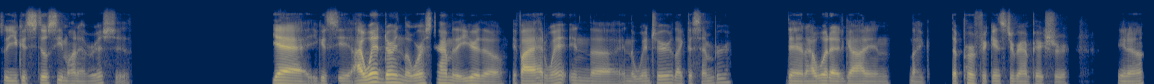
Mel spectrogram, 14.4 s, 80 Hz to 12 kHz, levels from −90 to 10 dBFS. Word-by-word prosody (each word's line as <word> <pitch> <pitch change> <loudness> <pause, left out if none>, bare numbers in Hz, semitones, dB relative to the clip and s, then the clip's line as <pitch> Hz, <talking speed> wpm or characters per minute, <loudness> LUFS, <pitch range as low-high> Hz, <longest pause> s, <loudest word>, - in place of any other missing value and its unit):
so, 120 - -7
you 110 -1 -2
could 120 0 -3
still 125 +2 +2
see 125 +1 0
Mount 110 -1 -6
Everest, 110 +7 -7
yeah. - - -13 1.8
Yeah, 115 -4 +8
you 115 +1 -12
could 115 -2 -5
see 110 - -5
it. 105 - -8
I 120 - +6
went 170 +6 +7
during 155 -2 +3
the 110 -3 -3
worst 125 +4 -1
time 130 -3 0
of - - -3
the 105 - +1
year 115 0 +1
though. 100 0 -5
If 110 0 -8
I 110 0 +7
had 115 0 -2
went 120 +7 -3
in 115 -2 -10
the, 100 -2 -5
in 105 - -13
the 100 - -9
winter, 130 +8 -5
like, 115 -4 -7
December, 150 +10 -8 0.7
then 105 -2 0
I 100 0 -1
would 115 +2 0
have 105 -1 +2
gotten, 100 -2 -3 0.2
like, - - -11 0.3
the - - 0
perfect 110 -3 -4
Instagram 105 -2 -2
picture, 95 -2 -6 0.6
you 105 - -6
know. 100 +2 -4
110 Hz, 190 wpm, -25 LUFS, 100-120 Hz, 1.8 s, Yeah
